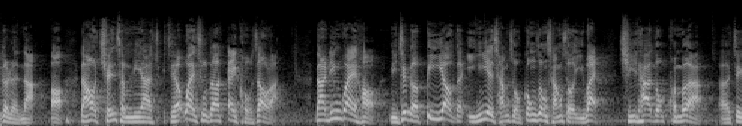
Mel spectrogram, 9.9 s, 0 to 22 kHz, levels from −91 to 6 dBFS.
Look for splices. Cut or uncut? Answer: uncut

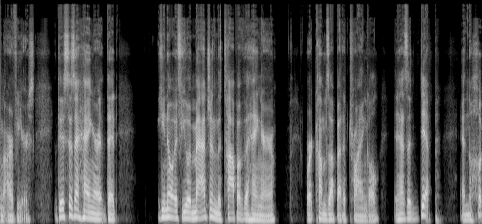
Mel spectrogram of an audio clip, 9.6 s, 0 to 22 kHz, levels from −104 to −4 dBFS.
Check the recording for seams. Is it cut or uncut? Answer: uncut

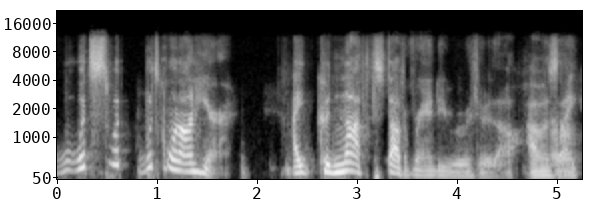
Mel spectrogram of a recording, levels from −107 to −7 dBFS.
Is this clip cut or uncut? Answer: cut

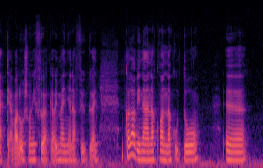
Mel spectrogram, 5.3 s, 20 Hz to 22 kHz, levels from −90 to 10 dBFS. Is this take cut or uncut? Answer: cut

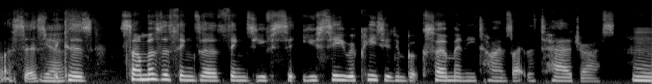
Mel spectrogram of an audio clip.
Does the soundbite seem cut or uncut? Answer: uncut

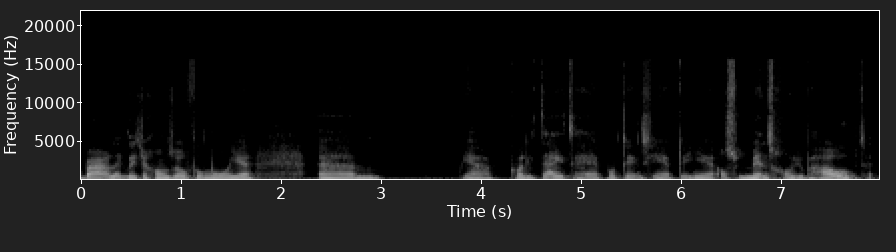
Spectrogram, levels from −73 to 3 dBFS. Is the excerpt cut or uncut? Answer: uncut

